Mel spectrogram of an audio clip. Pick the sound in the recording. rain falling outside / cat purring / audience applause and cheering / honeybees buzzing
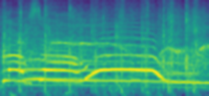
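audience applause and cheering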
